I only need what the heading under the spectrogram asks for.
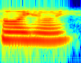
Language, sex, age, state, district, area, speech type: Santali, female, 18-30, Jharkhand, Seraikela Kharsawan, rural, conversation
